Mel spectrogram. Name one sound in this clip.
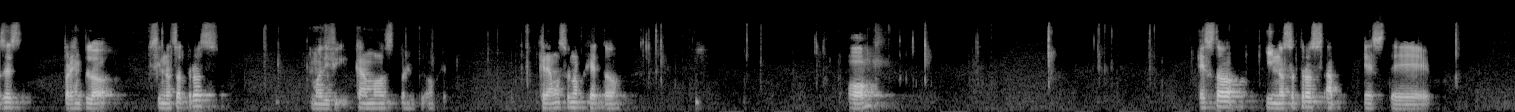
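A young man talks calmly through a microphone, in bursts with pauses.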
